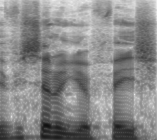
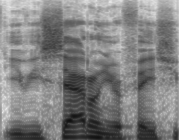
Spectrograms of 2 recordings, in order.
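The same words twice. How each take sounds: First: Said in the usual way. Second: "sat" stressed as the correction of "sit", quick pace. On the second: Shown as a demonstration. Reacting to the comedian, quick fix stressing "sat". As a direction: lean on "sat" to fix the verb, rattled off fast.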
